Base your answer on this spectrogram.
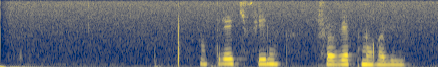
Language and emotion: Russian, neutral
